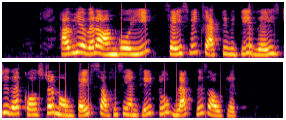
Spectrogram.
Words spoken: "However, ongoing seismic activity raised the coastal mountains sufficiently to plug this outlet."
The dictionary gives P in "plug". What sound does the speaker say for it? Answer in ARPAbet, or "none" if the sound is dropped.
B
